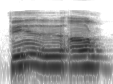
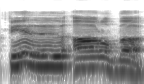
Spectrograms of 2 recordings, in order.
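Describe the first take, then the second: First: The final consonant is held without any bouncing echo. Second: The final consonant is released with a bouncing echo. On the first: The speaker calls it right. "kita ni sebut dengan betul dhat" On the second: The speaker calls it wrong. "bukannya ah, fil ard. Bukan, salah"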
